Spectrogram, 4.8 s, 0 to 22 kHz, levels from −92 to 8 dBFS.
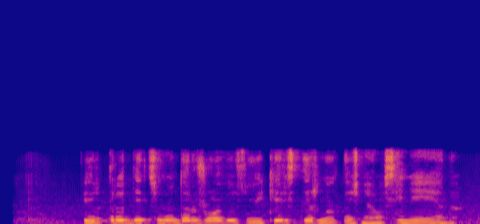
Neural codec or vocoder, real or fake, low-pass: codec, 16 kHz, 4 kbps, X-Codec, HuBERT features, trained on balanced general audio; fake; 7.2 kHz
